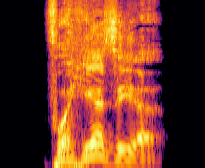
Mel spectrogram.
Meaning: inflection of vorhersehen: 1. first-person singular dependent present 2. first/third-person singular dependent subjunctive I
- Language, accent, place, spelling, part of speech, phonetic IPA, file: German, Germany, Berlin, vorhersehe, verb, [foːɐ̯ˈheːɐ̯ˌzeːə], De-vorhersehe.ogg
